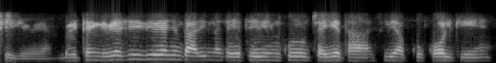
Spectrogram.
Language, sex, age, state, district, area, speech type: Hindi, male, 30-45, Uttar Pradesh, Mirzapur, rural, conversation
